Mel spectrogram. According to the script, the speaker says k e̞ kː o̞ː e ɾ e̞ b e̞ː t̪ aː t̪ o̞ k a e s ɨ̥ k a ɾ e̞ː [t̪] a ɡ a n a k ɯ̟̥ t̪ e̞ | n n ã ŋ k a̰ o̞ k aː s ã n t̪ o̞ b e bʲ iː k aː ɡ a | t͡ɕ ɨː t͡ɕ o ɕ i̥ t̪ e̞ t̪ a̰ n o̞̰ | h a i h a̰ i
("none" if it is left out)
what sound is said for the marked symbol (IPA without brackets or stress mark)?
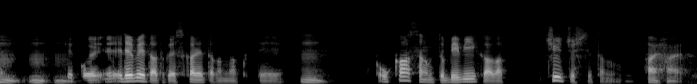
t̪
